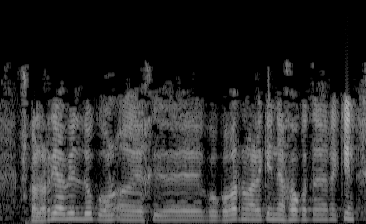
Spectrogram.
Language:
Basque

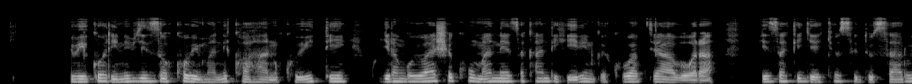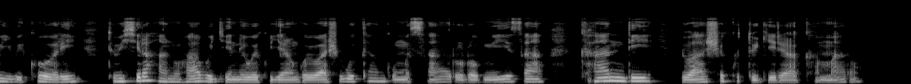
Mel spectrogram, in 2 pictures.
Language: Kinyarwanda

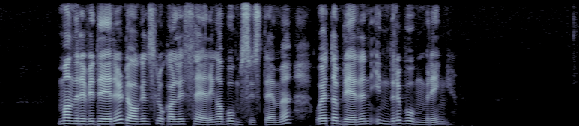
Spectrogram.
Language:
Norwegian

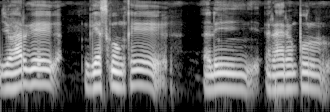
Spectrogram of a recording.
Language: Santali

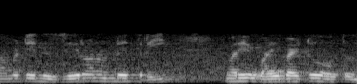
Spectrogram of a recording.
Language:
Telugu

